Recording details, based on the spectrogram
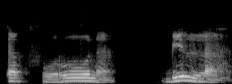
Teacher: Furu runya matobi'i takfuruna billah. Nah ini lafaz jalalahnya dibaca tarqiq ya, karena didahului oleh huruf berharokat kasrah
